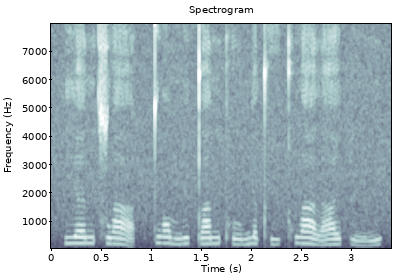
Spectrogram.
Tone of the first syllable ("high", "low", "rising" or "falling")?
high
